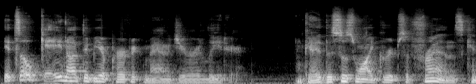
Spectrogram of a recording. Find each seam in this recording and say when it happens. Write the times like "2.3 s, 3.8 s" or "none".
2.9 s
